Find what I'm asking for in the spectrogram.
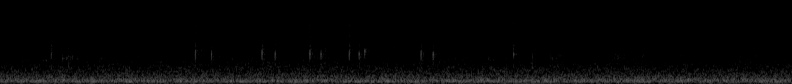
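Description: Soft, scattered keystrokes tap out an email address during app setup, faint and irregular over a steady background hiss.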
